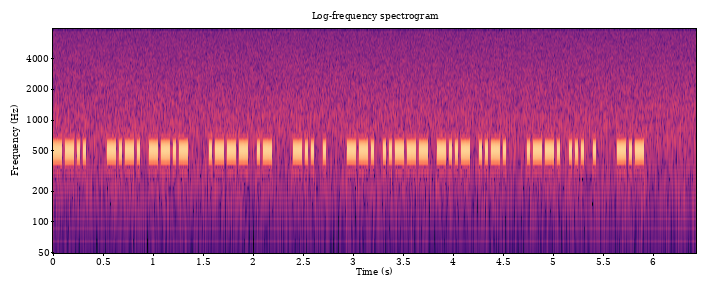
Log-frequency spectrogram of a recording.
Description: Morse code, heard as a keyed tone, machine-sent, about 40 wpm, 500 Hz. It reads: … CQ JA DE G2XF PSE K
